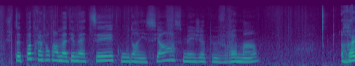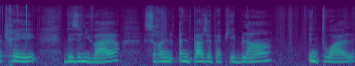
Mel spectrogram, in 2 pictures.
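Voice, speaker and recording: Her voice is fairly high, with big swings in loudness. The woman speaks at a fairly slow pace with long, frequent pauses. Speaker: painter. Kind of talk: interview testimony. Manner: animated.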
